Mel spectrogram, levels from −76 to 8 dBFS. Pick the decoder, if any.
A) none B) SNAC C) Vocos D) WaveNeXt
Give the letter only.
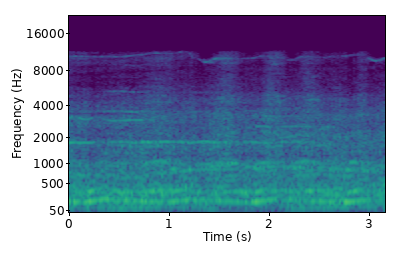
A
